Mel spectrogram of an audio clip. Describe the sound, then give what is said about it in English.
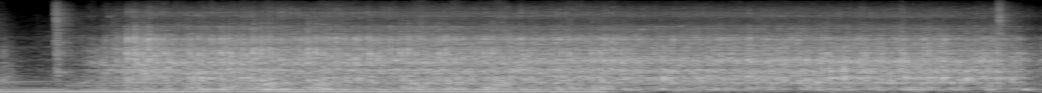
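A Risograph stencil printer at Bernal Books in Normal Heights runs with a steady, fast mechanical whir and rapid clatter. A low hum underlies the first three seconds and then stops, with a sharp click at each end. “He's using a Rizzograph printer, an updated version of what was dropped off at Jan Dirk's”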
